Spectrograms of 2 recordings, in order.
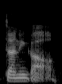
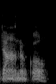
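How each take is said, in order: First: It is pronounced the local Irish way. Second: It is pronounced the American way. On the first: The speaker calls it right. "if you want to say it correctly, it's Donegal" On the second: The speaker calls it wrong. "Americans say Donegal"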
